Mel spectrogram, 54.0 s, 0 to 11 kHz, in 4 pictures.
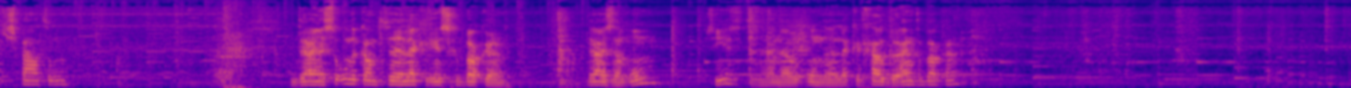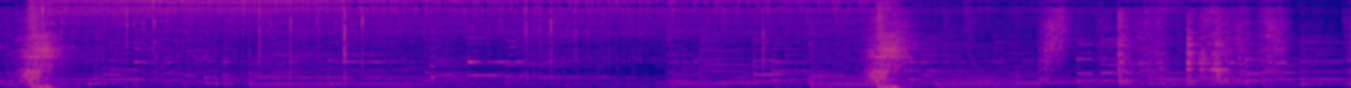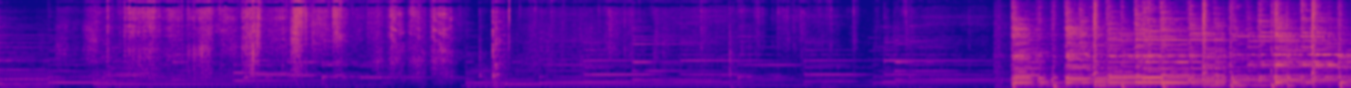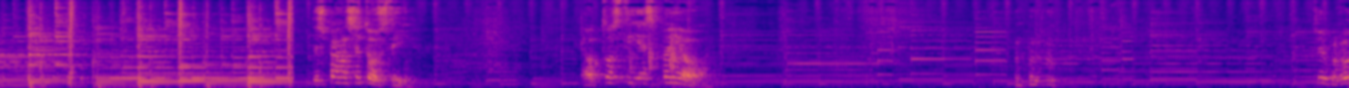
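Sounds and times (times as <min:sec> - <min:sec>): background music: 0:00.0 - 0:54.0
food sizzling in oil: 0:13.7 - 0:22.8
strummed acoustic guitar: 0:22.4 - 0:28.1, 0:35.7 - 0:54.0.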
